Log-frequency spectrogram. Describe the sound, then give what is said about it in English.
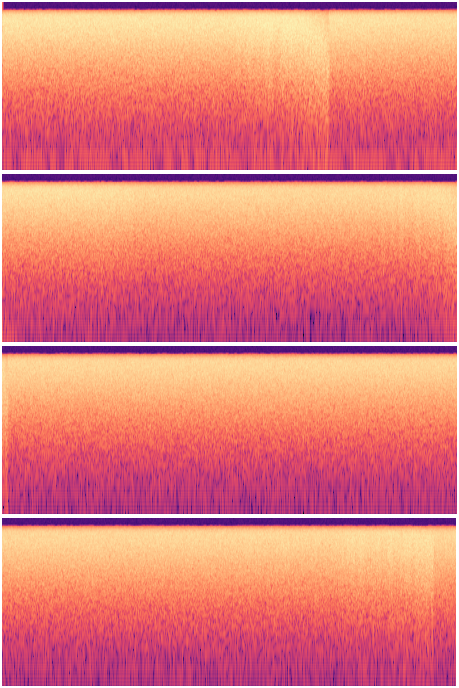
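A textural noise music track: a dense, steady wash of hissing white noise fills the whole stretch, loud and unbroken, with brief brighter bursts and a low rumbling layer early on. No voices. “Yeah, it's just got that something's real white noise kind of thing.”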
